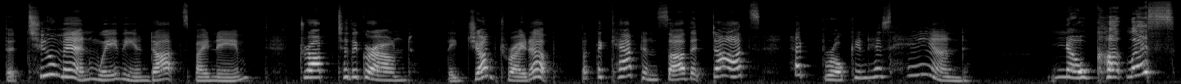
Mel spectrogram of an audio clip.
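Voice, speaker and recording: Female picture-book narrator, expressive and deliberate, lively swooping pitch on the high side. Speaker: storyteller. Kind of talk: children's picture book read-aloud.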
